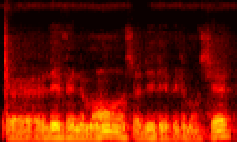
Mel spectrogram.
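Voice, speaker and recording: A man's voice: very deep voice, a little fast, gravelly, background noise. A man from the Republic of the Congo giving a freewheeling spoken address, rambling from one aside to the next with frequent restarts. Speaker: speaker.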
